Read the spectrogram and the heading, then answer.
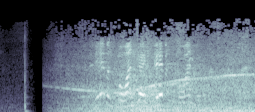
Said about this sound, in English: Sirens wailed Wednesday as police tried to disperse supporters of the Movement for Democratic Change as they waited to hear an address by party leader Nelson Chamisa.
